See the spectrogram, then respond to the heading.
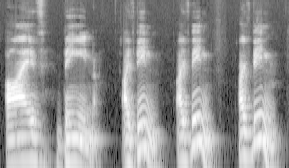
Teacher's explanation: We don't say 'I have been'. We say 'I've bin'.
